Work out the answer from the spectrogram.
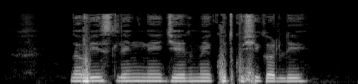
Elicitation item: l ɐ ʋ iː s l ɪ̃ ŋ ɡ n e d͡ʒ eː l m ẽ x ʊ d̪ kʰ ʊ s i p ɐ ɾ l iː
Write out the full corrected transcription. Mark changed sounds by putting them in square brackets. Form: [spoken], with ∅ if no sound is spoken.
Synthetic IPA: l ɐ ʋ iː s l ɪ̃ ŋ ɡ n e d͡ʒ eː l m ẽ x ʊ d̪ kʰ ʊ [ʃ] i [k] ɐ ɾ l iː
